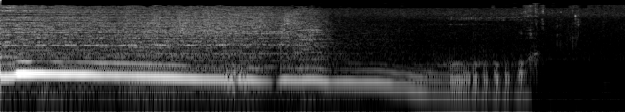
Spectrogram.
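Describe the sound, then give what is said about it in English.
A person imitates the howl of Timber the Wolf at Snake Eyes' cabin in the High Sierras: one long, loud wail that slowly slides down in pitch, breaks into a wavering tail, then stops abruptly into silence. “And finally, in the High Sierras, Timber the Wolf visits Snake Eye's cabin and howls.”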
